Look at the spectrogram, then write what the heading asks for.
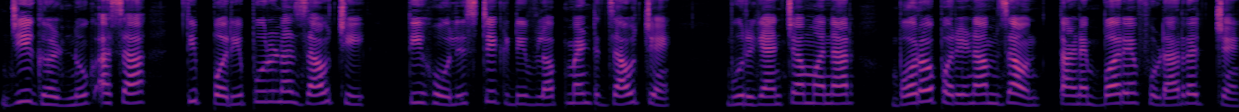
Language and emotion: Goan Konkani, neutral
